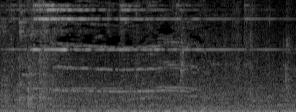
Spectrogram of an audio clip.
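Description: Steady high-pitched mechanical whine over a low hum.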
